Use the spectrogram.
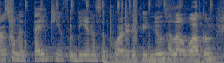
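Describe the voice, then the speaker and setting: With music playing behind her and audible echo in the room, a woman speaks in an animated tone. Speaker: YouTuber. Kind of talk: vlog talk to camera. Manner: animated, casual.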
